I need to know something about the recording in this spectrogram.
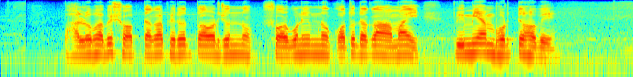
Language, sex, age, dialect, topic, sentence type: Bengali, male, 18-24, Northern/Varendri, banking, question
